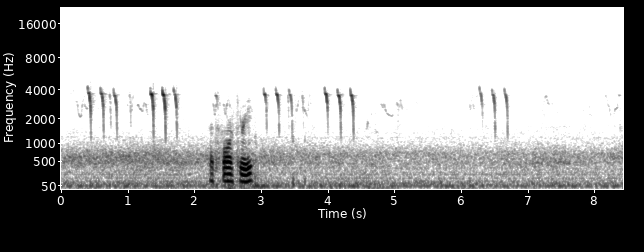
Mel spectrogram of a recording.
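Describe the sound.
Soft, high-pitched bird communication calls come in quick clusters of two to four notes, repeating steadily throughout, with a person speaking briefly near the middle.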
